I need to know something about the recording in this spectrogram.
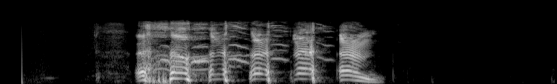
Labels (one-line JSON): {"expert_labels": [{"quality": "good", "cough_type": "dry", "dyspnea": false, "wheezing": true, "stridor": false, "choking": false, "congestion": false, "nothing": false, "diagnosis": "obstructive lung disease", "severity": "mild"}], "age": 43, "gender": "male", "respiratory_condition": true, "fever_muscle_pain": true, "status": "COVID-19"}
